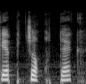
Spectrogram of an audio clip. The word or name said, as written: gepsoqteg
